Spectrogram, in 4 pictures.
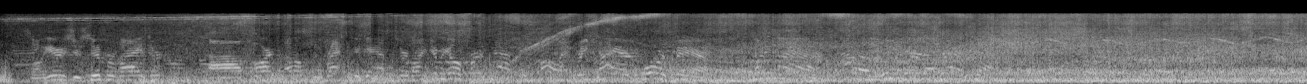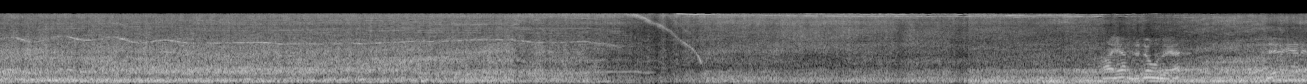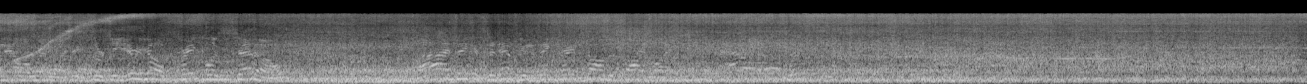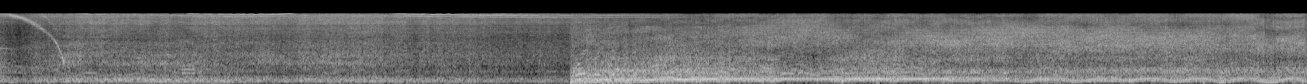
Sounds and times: Speech: 0.2 - 10.7, 24.1 - 25.0, 25.7 - 29.1, 30.2 - 34.4, 40.0 - 41.4, 44.9 - 47.6.

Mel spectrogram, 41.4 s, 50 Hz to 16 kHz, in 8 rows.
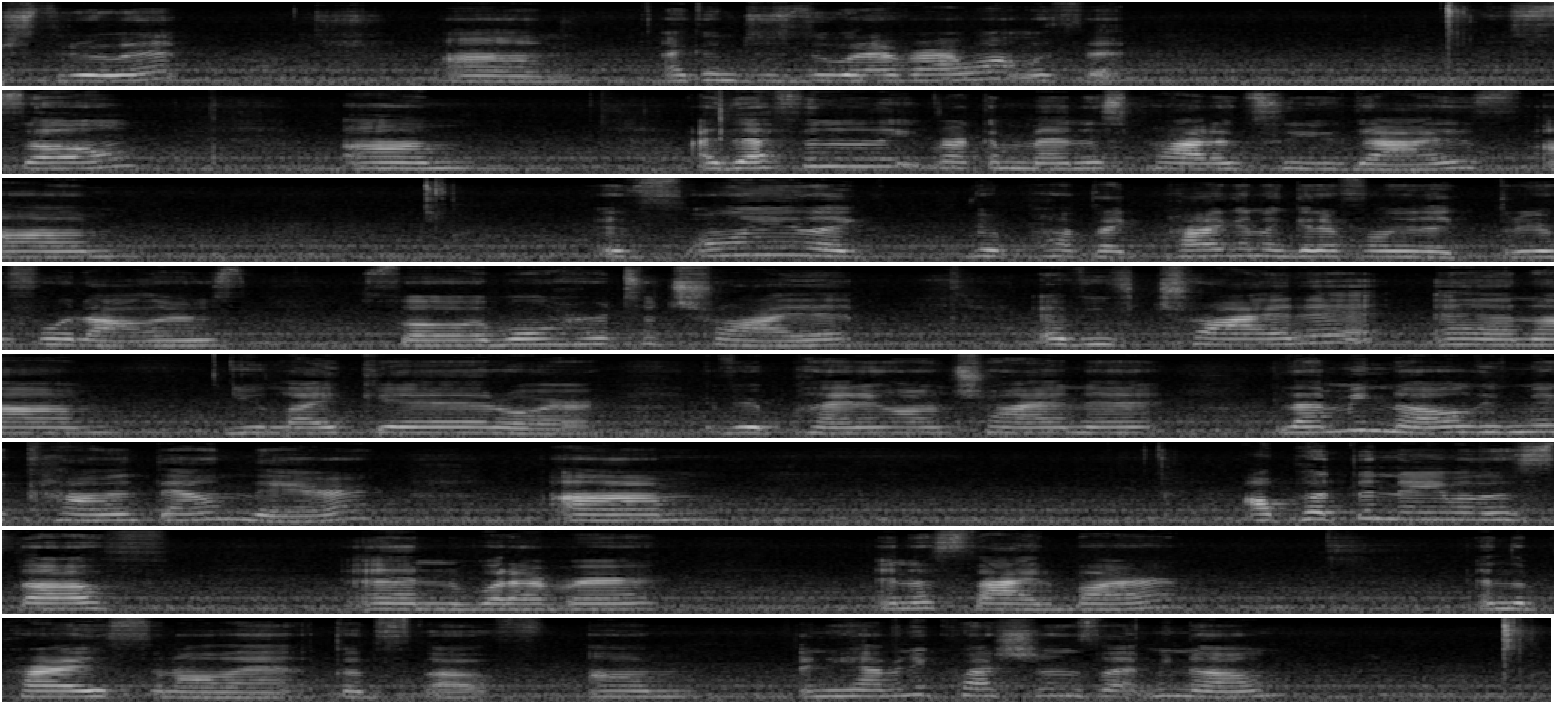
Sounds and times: Speech: 0.0 - 0.6, 1.5 - 3.8, 5.0 - 5.7, 6.3 - 6.8, 7.5 - 10.8, 12.3 - 18.4, 19.0 - 28.3, 30.0 - 31.6, 32.2 - 33.3, 34.0 - 35.0, 36.0 - 40.5
Inside, small room: 0.0 - 41.3.

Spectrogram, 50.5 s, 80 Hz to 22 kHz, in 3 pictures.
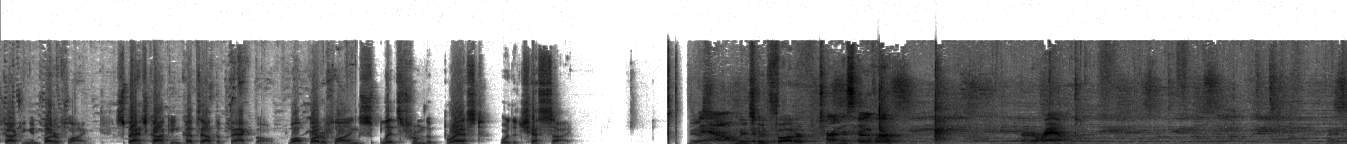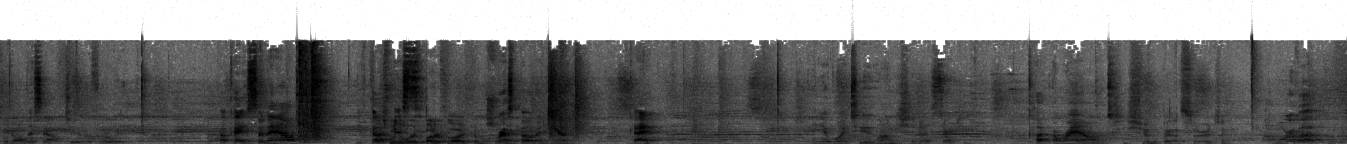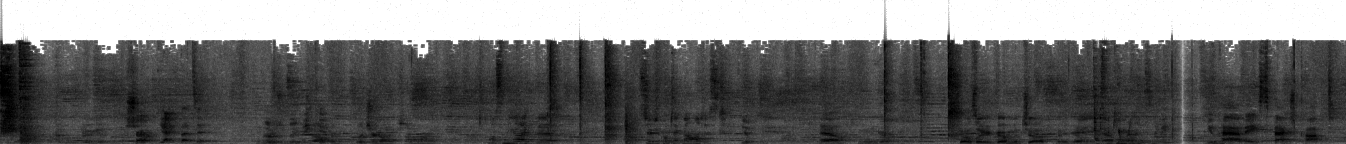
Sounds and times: Music: 8.6 - 50.5.

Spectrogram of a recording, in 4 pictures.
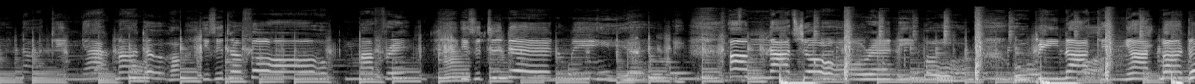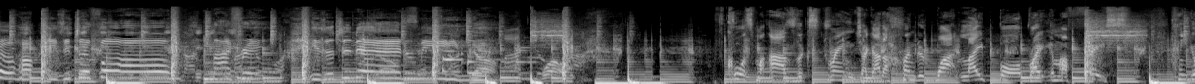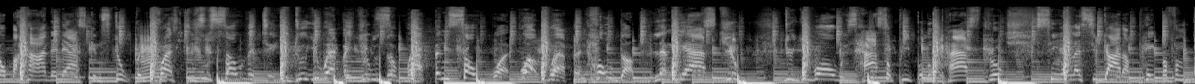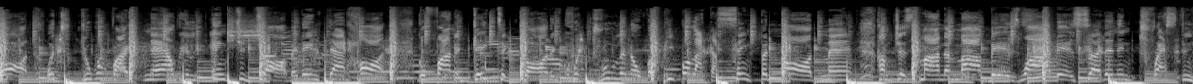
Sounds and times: Music: 0.0 - 47.7.

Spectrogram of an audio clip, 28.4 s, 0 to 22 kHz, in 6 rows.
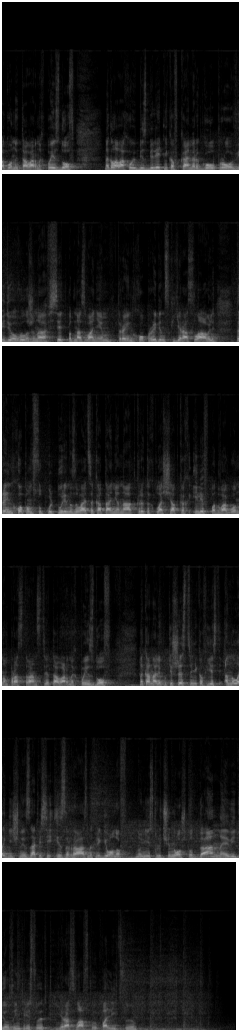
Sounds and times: Speech: 0.0 - 26.5
Music: 0.0 - 28.3.

